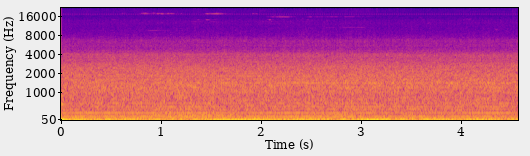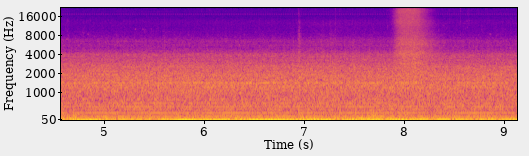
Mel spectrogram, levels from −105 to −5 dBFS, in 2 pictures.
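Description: A recording of everyday sound with audio missing between chunks at 7.31 s: around 50 ms drops out and the two sides butt together with no gap, heard as a brief skip. This is likely a 4-second chunked recorder losing material at a chunk changeover.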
